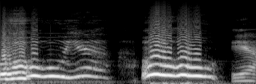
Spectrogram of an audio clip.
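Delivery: shrill, booming cry with a long, high, loud oh. Recalling Paul Bearer's return at WrestleMania twenty, in Paul Bearer voice. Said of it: "It's not the best impression of Paul Bearer".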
